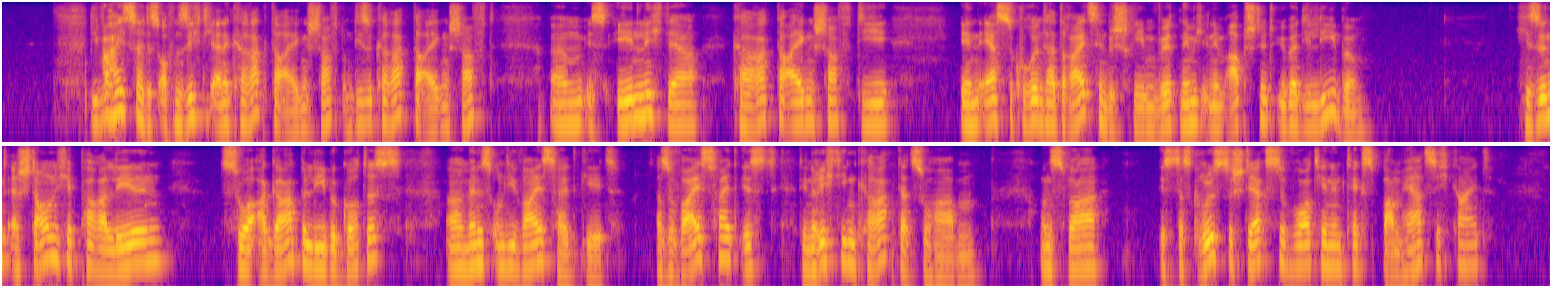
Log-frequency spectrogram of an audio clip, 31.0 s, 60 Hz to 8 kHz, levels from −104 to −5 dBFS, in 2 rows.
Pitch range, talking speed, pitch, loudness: 115-140 Hz, 120 wpm, 125 Hz, -23 LUFS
